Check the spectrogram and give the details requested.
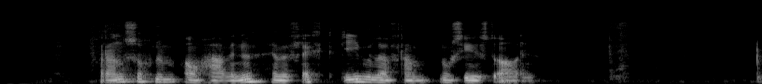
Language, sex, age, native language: Icelandic, male, 50-59, Icelandic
